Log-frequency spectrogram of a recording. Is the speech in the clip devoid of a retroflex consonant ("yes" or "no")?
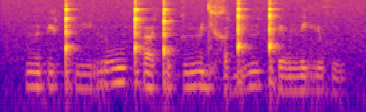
yes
